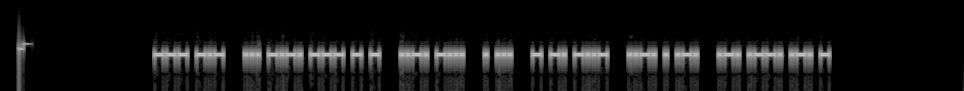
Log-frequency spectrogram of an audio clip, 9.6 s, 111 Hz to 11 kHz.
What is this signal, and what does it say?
Morse code, heard as a keyed tone, about 37 wpm, 700 Hz. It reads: OK SCOTT FB ES TNX FER RPRT
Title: Practice QSO - Exchange 2 - Info - 40wpm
